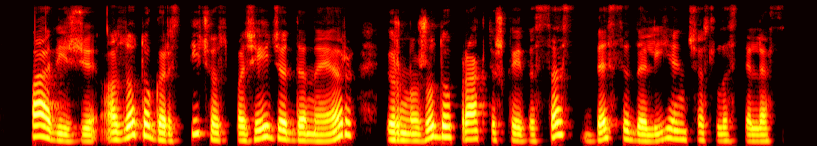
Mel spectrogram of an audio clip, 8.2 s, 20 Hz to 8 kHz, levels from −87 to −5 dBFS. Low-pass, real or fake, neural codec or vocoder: 7.2 kHz; real; none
